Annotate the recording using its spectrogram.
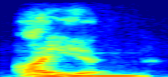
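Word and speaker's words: ayin: between and then um the letter ayan is an interesting case because it doesn't really have its own distinct sound um like it can easily be mistaken for an aleph in fact in some manuscripts it is um but originally it had a fricative sound it would have sounded like an ah sound and those of you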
